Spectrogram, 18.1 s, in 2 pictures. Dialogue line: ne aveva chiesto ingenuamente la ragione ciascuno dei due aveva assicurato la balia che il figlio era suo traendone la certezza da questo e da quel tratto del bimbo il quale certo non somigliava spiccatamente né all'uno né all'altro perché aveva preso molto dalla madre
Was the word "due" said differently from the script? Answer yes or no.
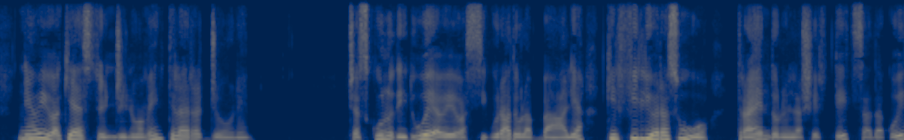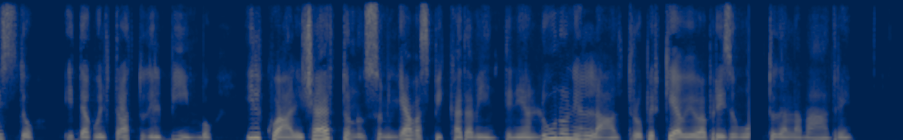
no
